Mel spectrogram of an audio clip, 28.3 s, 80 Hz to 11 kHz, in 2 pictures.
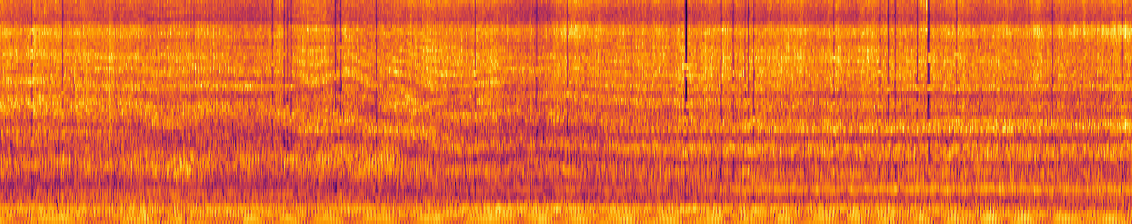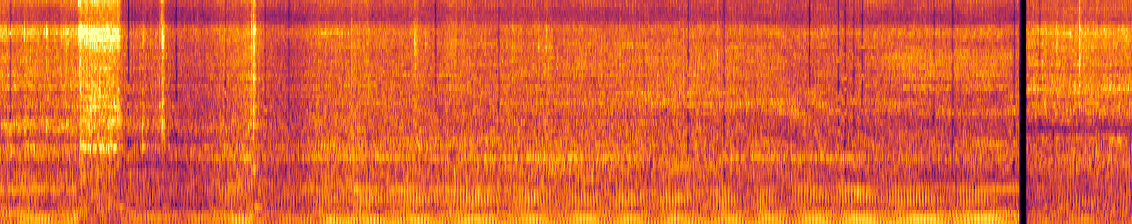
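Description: BCS 740 Power Safe two-wheel tractor's engine running steadily, driving a front-mounted vegetation shredder through tall grass and weeds. There is a brief loud rush of noise about halfway through. Near the end the sound breaks off for an instant.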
